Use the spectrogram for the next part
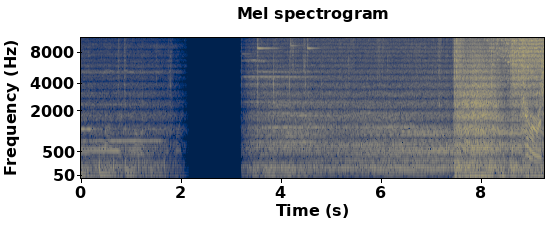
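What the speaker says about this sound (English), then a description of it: "Terrorist bombs explode at Mexican consulates in Miami and New York within hours of each other" Loud, dense booming blasts and rumbling from dramatized terrorist bombs exploding at Mexican consulates, broken by a sudden second of silence before the heavy roar resumes and swells louder near the end, with no talking.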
